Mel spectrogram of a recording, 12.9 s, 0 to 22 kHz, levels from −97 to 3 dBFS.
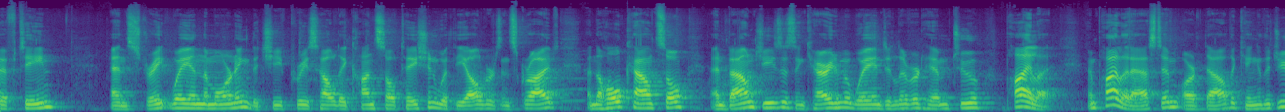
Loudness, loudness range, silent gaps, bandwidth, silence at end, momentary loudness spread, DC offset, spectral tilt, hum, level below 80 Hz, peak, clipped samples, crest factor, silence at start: -19 LUFS; 3 LU; none; 18.5 kHz; 0 s; 9 LU; under 0.1%; -5 dB/octave; none; -66 dBFS; -2 dBFS; under 0.1%; 18 dB; 0 s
